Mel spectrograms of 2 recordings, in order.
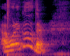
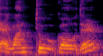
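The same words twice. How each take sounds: First: The words are reduced and run together. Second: Every word is said fully and separately. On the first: The speaker calls it right. "I say" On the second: The speaker calls it wrong. "I don't say"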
